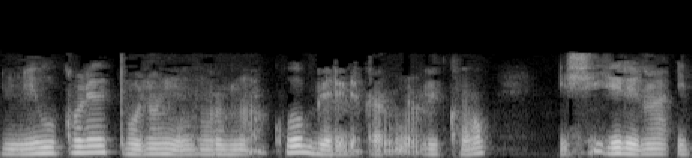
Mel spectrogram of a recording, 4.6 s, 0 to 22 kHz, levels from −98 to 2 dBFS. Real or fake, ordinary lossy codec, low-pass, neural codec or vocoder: fake; MP3, 24 kbps; 5.4 kHz; autoencoder, 22.05 kHz, a latent of 192 numbers a frame, VITS, trained on one speaker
